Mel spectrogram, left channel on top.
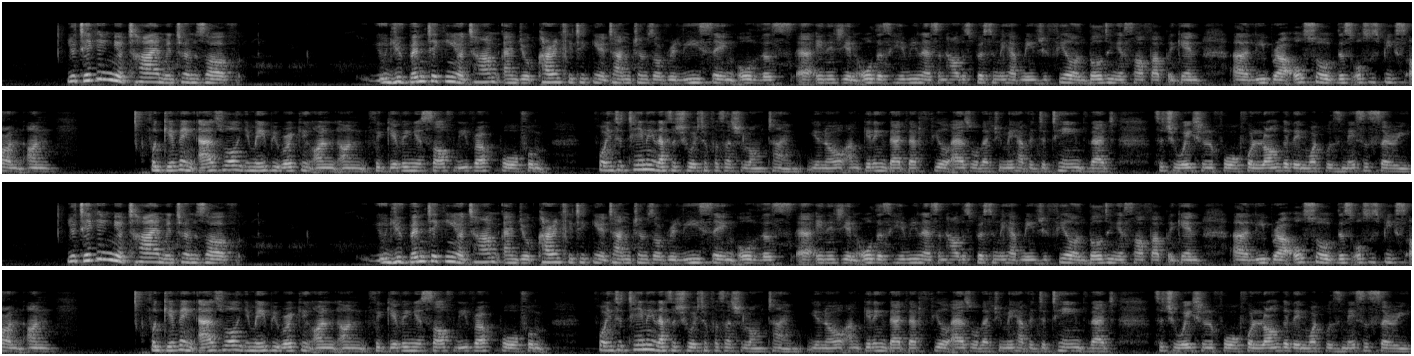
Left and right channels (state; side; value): identical; both; correlation 1.00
